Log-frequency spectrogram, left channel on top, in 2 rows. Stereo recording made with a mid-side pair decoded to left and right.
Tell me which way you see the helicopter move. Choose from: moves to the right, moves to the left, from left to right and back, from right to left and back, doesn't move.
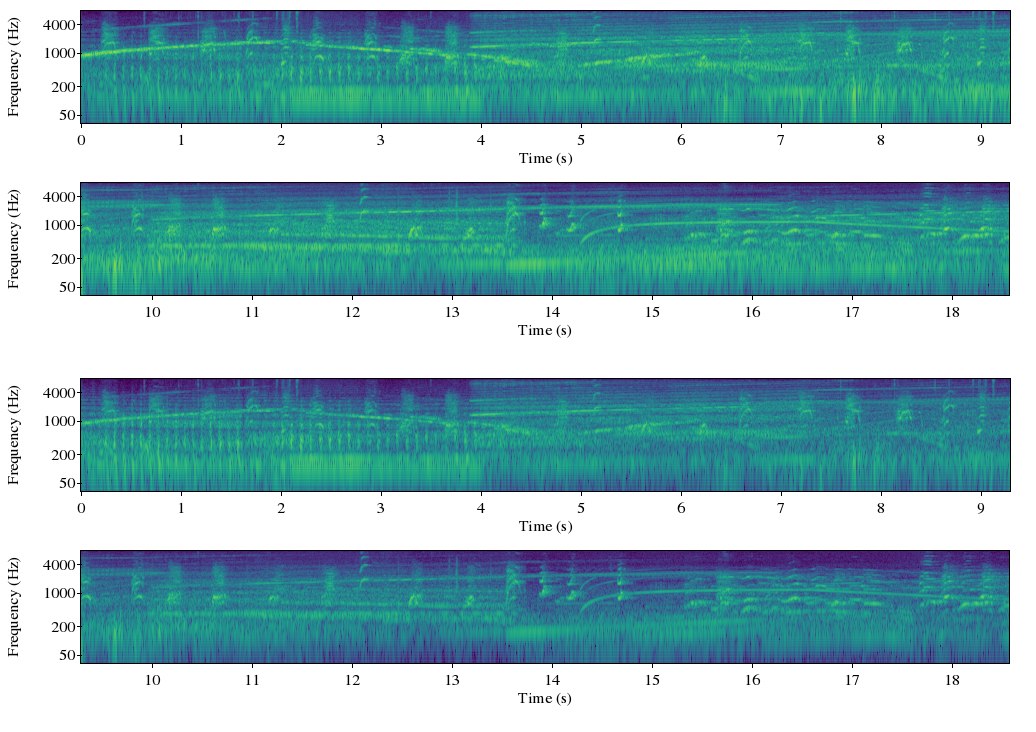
moves to the left.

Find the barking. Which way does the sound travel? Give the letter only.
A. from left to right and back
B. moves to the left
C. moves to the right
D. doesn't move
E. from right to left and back
D.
